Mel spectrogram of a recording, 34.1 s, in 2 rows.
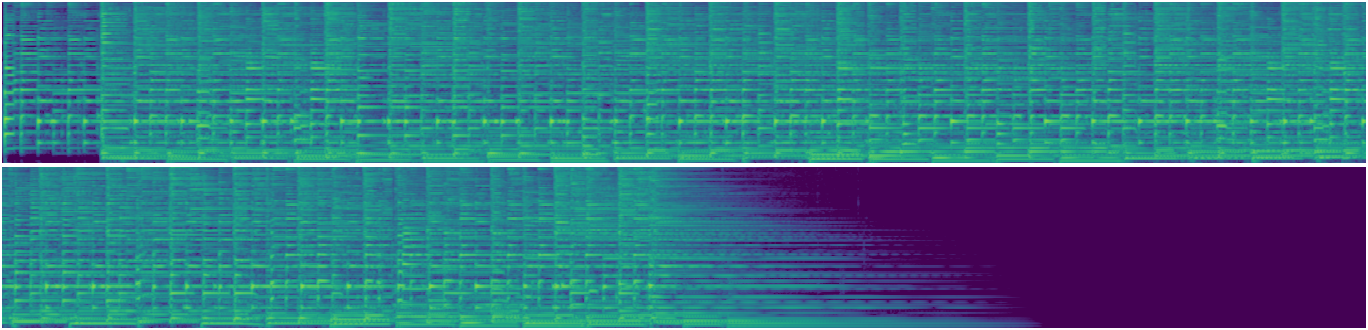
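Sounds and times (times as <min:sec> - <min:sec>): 
5-string banjo played in natural style: 0:00.0 - 0:29.4.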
